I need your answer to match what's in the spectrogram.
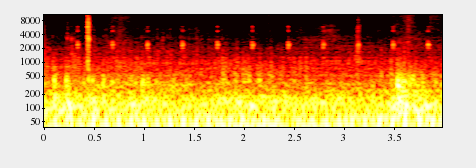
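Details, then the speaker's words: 2006 Nissan Altima misfiring while driving, with a deep, uneven stumbling rumble and the check engine light flashing. Cylinder 2 was misfiring, and the coil pack was replaced to fix it. "we got the check engine light flashing [Music] we got his nose in the front there it is"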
